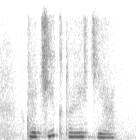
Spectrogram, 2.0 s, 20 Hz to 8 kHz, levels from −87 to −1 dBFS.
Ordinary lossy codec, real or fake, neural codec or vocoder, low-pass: Opus, 16 kbps; fake; codec, 44.1 kHz, 2.6 kbps, DAC; 7.2 kHz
